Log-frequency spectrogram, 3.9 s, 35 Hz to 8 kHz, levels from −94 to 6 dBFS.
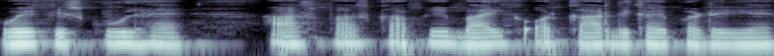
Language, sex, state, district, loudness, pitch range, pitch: Hindi, male, Jharkhand, Ranchi, -17 LUFS, 110-120 Hz, 120 Hz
